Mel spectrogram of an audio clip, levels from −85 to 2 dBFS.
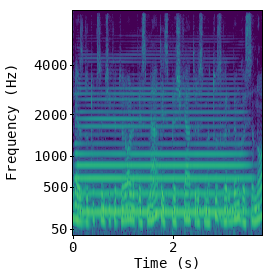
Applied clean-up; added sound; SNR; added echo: none; Wind instrument, woodwind instrument; -1 dB; none.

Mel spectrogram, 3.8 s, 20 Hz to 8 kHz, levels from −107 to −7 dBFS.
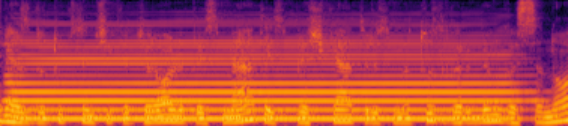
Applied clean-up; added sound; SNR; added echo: neural mask model RNNoise.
